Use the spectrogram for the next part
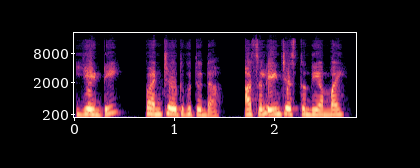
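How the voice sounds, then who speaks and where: A woman's voice: fairly high pitch, steady tone, fast, no room sound, studio quality, close to an everyday voice. A woman doing a harsh scolding mother-in-law. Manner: scolding, loud.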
